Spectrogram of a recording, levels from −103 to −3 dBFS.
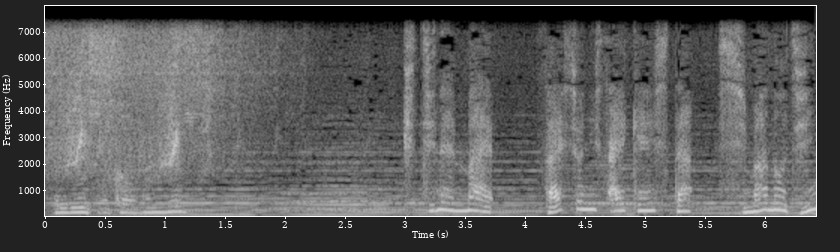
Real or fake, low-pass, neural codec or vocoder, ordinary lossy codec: real; 7.2 kHz; none; none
